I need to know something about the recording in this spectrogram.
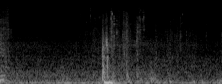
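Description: A body rolls and thuds onto stone.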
